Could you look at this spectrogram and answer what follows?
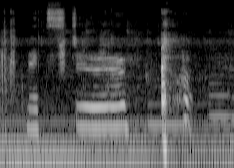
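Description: A single sharp cough, followed a moment later by a softer second burst, over a steady background hum of tones.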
